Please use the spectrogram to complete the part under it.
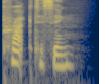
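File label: "practising", British English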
